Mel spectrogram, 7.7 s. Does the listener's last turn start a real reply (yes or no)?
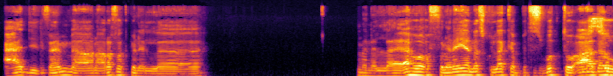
no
